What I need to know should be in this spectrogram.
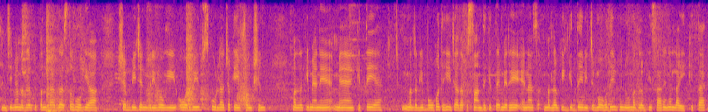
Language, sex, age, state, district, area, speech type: Punjabi, female, 45-60, Punjab, Gurdaspur, urban, spontaneous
